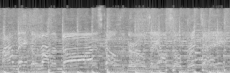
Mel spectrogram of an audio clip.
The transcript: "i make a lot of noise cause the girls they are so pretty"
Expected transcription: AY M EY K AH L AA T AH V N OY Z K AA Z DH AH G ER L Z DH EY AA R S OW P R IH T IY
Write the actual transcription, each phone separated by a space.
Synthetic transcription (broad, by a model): AY M EY K AH L AA T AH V N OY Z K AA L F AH G ER L Z DH EY AA L S OW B R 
